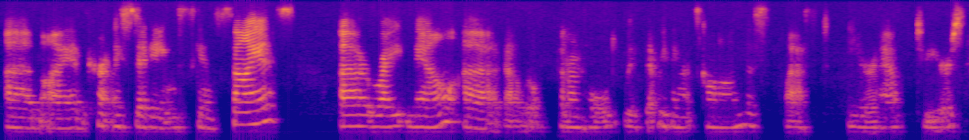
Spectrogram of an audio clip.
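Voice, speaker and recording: A woman's voice: medium pitch, husky, far from the mic, muffled recording. A woman in her forties with a Texas accent, presenting a casual online skincare talk in a chatty way with many fillers, from a small home studio. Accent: Texan. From Texas, United States. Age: 40s. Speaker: skincare trainer presenting a webinar.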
